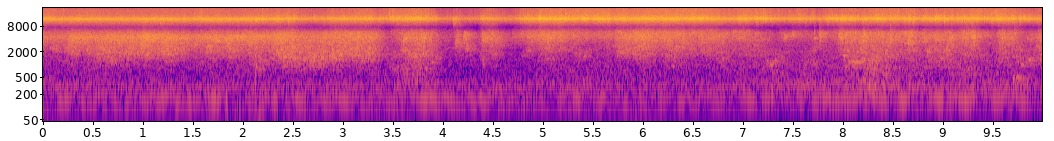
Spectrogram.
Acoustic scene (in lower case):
restroom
